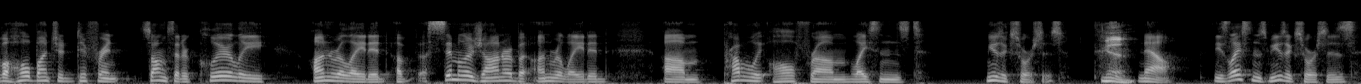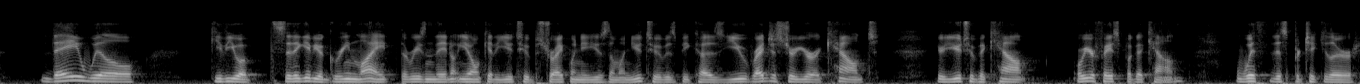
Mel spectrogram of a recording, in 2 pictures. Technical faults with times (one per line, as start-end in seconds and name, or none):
none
